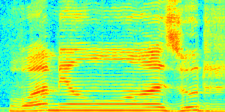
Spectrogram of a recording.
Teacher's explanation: वमिन ज़ुर्रिय्यतिना, नून साकिन के बाद जब भी हरूफ़े इख़्फ़ा में से कोई हर्फ आ जाए तो नून साकिन को छुपा के पढ़ते हैं और गुन्ने के साथ पढ़ते हैं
